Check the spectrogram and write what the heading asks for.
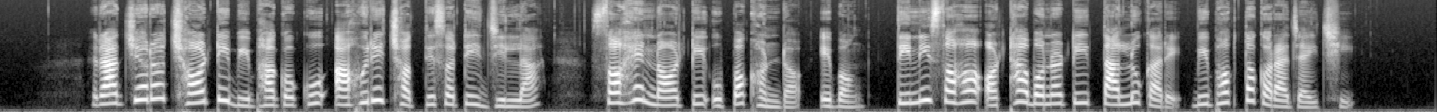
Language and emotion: Odia, neutral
